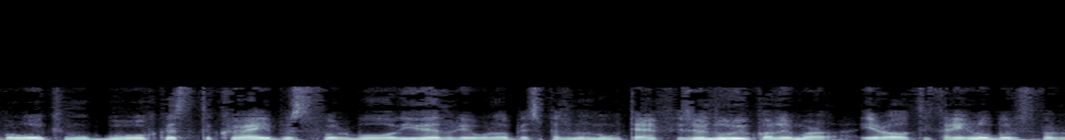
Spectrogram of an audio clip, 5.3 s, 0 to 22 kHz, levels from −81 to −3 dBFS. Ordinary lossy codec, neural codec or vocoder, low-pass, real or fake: MP3, 32 kbps; codec, 16 kHz in and 24 kHz out, 0.4 kbps, LongCat-Audio-Codec, four codebook decoder; 9.9 kHz; fake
